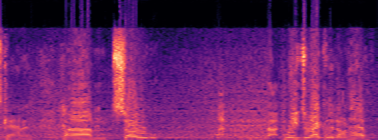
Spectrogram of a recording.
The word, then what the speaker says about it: Canon: You said it right this time, right? Yes, it's Canon.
